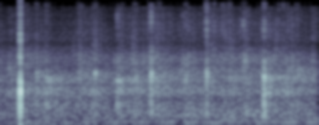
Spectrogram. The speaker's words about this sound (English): Yeah, I'm going to clap on that.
